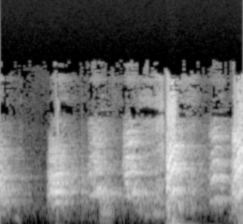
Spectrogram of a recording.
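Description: Several Belgian shepherd puppies bark and yip in quick, overlapping bursts, fairly loud, with short high-pitched yelps between the barks and no talking. The puppies were bred from a pair of Belgian shepherd dogs imported from Bosnia.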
